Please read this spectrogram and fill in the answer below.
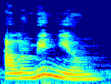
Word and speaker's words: aluminium: american or filipino it's a l u m i n u m so yeah we omit the u alumin but it's aluminium not aluminum it's aluminium guys the in the periodic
